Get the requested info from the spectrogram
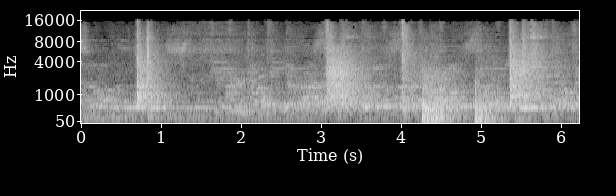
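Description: A baseball bat striking pitched balls in a batting cage: about four sharp cracks a second or more apart, with duller thuds of balls hitting the netting and padding in between.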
